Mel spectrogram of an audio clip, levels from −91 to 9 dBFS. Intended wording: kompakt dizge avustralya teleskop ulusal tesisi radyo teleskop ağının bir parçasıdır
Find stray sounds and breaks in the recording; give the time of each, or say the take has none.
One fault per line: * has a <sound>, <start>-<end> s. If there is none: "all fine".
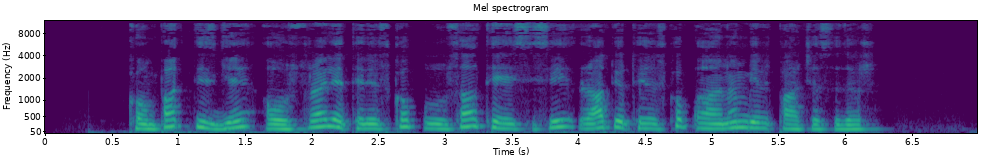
all fine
